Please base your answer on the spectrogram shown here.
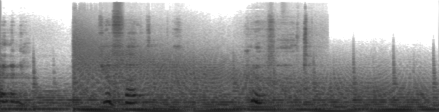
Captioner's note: whimpering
